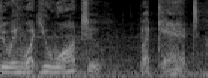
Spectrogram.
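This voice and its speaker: A man uses a put-on character voice of fairly high pitch over clear background noise. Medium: video game. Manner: creepy, taunting, relishing.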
